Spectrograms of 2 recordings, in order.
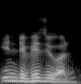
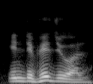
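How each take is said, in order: The two takes are said the same way.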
